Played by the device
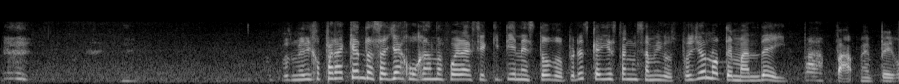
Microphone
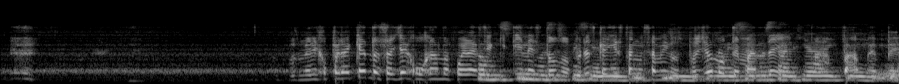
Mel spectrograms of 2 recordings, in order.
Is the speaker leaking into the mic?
Yes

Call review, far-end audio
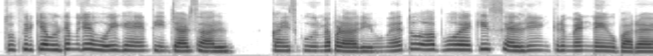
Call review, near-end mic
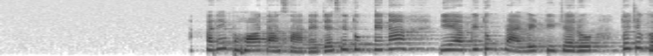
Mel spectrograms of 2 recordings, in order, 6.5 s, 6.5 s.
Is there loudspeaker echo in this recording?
No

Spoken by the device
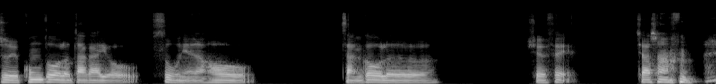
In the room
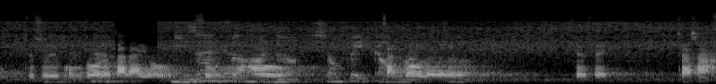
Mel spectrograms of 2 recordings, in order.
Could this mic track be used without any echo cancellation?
No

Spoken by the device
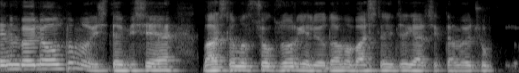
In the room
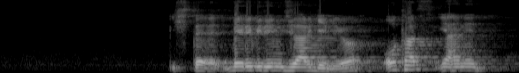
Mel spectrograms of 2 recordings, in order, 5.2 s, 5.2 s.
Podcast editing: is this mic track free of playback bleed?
Yes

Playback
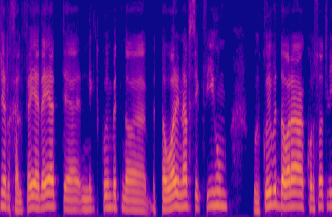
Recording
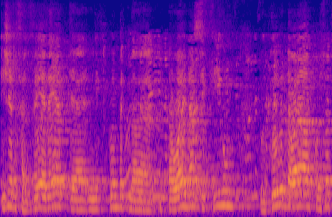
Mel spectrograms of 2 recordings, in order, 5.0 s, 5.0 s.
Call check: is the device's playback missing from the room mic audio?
No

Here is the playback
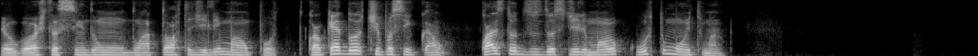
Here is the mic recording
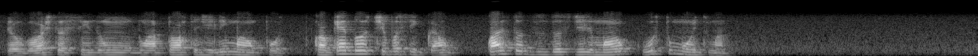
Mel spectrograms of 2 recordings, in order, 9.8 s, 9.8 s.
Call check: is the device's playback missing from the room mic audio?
No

